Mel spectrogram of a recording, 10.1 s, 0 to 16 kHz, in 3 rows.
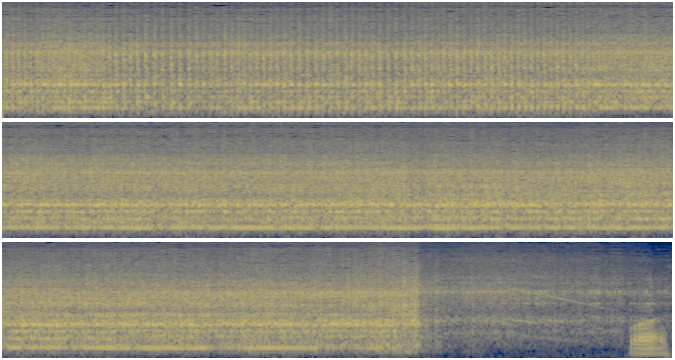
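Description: Husqvarna Aspire battery mini chainsaw running flat out while cutting through a 3-by-3-inch piece of softwood, a steady motor-and-chain whine. It stops suddenly near the end as the cut finishes.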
